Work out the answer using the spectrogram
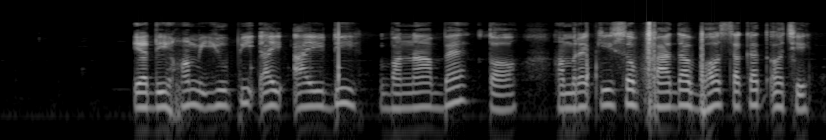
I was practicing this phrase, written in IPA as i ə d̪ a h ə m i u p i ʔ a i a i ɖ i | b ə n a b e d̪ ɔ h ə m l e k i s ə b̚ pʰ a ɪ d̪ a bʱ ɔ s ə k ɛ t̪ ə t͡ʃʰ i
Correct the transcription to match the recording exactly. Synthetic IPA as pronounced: j ə d̪ i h ə m j u p i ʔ a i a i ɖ i | b ə n a b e t̪ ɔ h ə m ɾ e k i s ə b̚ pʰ a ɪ d̪ a bʱ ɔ s ə k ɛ t̪ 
